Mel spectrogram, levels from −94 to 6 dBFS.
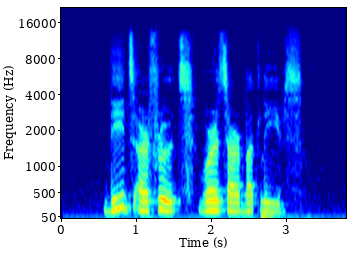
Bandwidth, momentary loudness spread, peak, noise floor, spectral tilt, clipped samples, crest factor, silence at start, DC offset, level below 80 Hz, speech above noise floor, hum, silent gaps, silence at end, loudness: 14 kHz; 14 LU; -20 dBFS; -74 dBFS; -5.5 dB/octave; under 0.1%; 16 dB; 0.6 s; under 0.1%; -56 dBFS; 39 dB; none; none; 0.6 s; -36 LUFS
